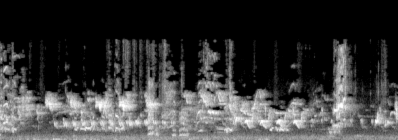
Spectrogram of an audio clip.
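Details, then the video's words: Dense, nonstop lorikeet chatter from Australia, many birds screeching and chirping at once in high rasping bursts, with one louder squawk near the end. "Australian wildlife Lorikeet"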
